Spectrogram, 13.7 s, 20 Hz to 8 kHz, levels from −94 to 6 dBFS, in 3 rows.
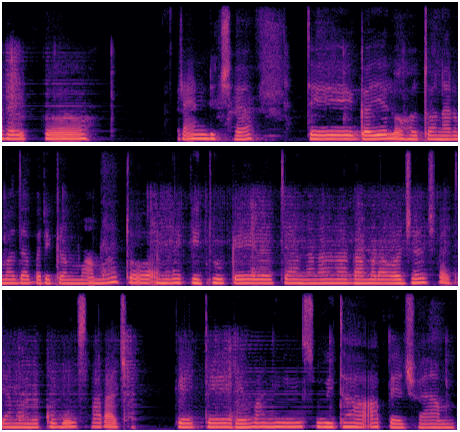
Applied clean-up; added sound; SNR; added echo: neural mask model RNNoise.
